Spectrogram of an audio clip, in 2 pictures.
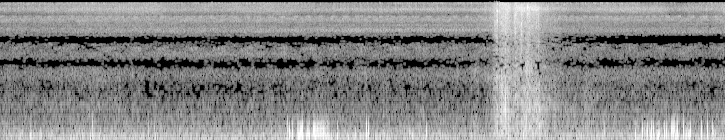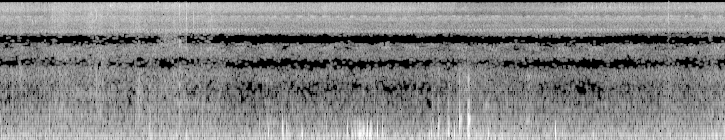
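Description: Faint rustling in grass as a nine-banded armadillo roots and shuffles about, coming in a few short bursts over a steady hiss, with one louder brief rush of noise about six seconds in.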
